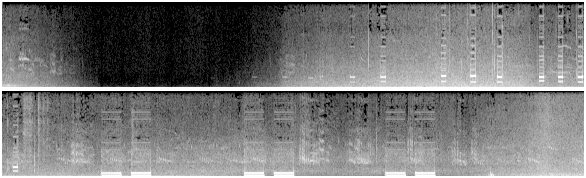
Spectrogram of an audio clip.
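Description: A telephone number is dialed early in the morning to a police sergeant, with a quick run of keypad beeps after a quiet start. Three longer ringing tones follow on the line.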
